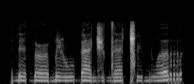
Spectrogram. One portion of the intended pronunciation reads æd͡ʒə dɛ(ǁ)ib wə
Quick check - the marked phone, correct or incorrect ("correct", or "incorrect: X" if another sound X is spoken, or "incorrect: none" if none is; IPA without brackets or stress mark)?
correct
